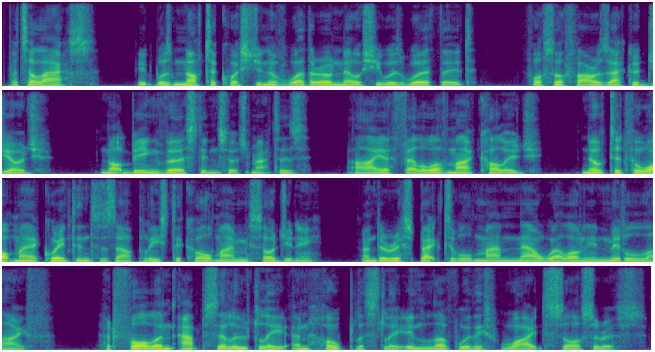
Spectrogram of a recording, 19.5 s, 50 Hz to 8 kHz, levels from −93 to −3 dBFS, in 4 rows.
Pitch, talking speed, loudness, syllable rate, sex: 100 Hz, 205 wpm, -20 LUFS, 5.8 syllables/s, male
